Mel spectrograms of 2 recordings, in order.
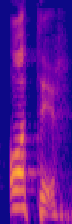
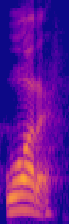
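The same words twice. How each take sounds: First: It is said in a British accent. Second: It is said in an American accent.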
